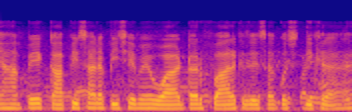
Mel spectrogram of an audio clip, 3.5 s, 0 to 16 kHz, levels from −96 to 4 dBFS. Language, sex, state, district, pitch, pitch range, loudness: Hindi, male, Chandigarh, Chandigarh, 135 Hz, 130-140 Hz, -17 LUFS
